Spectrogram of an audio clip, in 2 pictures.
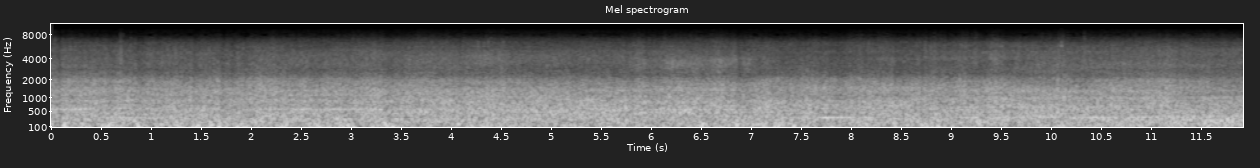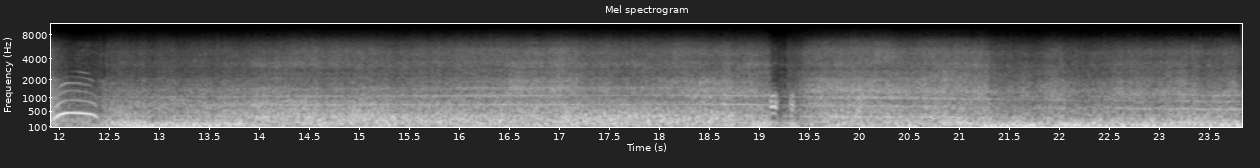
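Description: Wind roars loudly against a microphone while riding.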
